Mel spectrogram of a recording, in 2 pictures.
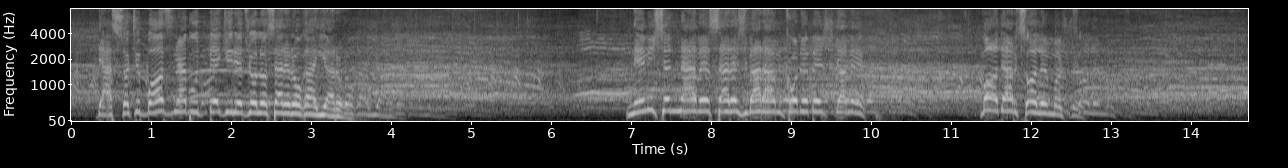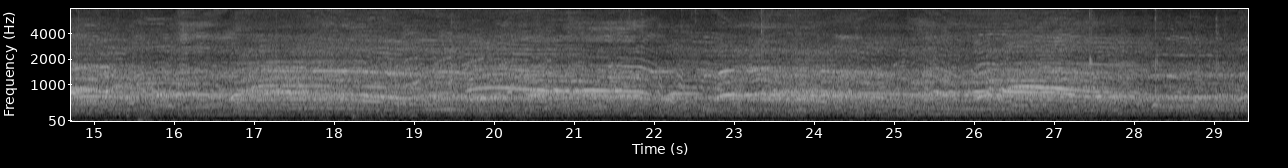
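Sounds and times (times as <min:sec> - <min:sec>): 
large crowd shouting and wailing: 0:00.0 - 0:29.4
speech: 0:00.3 - 0:04.3, 0:06.9 - 0:10.2, 0:11.4 - 0:13.1
laughter: 0:00.7 - 0:06.2.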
